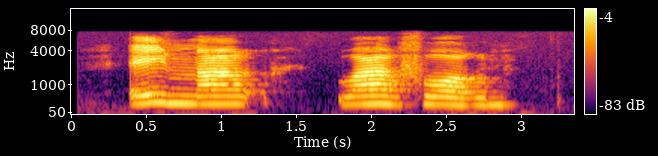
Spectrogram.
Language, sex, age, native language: Icelandic, male, 7, Icelandic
